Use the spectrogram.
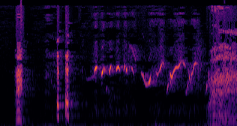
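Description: A robin in a garden sings a thin, warbling run of high notes for a couple of seconds, rising and falling, after a few short thumps and before a burst of rustling noise.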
